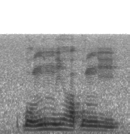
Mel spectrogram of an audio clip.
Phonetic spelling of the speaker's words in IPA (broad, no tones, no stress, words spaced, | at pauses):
ɓoŋi miɦɒɓo ŋi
